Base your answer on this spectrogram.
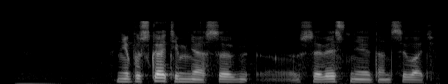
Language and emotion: Russian, neutral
